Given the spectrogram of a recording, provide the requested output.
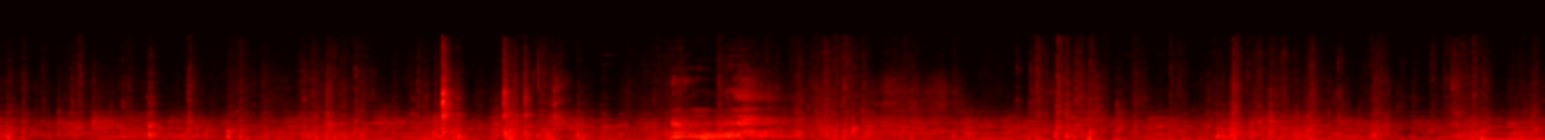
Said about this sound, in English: Well, this is Geo's first morning with the bells going, which, well, he's going to have to get used to.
